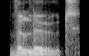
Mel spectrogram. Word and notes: volute: British English

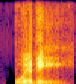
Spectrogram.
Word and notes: witty: American English

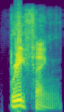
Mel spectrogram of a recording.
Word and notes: briefing: American English

